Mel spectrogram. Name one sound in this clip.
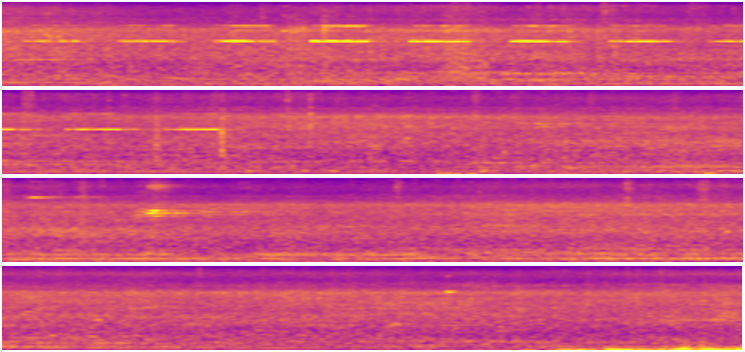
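City traffic rumbles steadily outdoors at night.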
